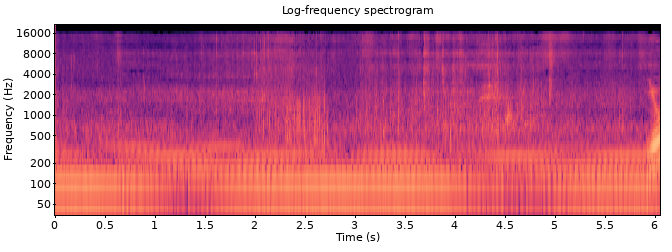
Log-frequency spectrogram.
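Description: A vehicle engine idling steadily, an even low hum that does not change pitch.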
